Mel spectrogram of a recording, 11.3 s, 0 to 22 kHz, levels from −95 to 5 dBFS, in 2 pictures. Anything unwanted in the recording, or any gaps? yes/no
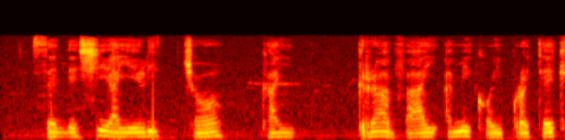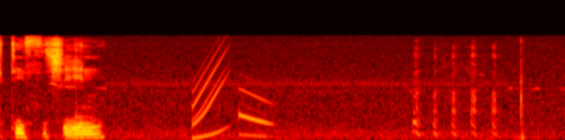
yes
